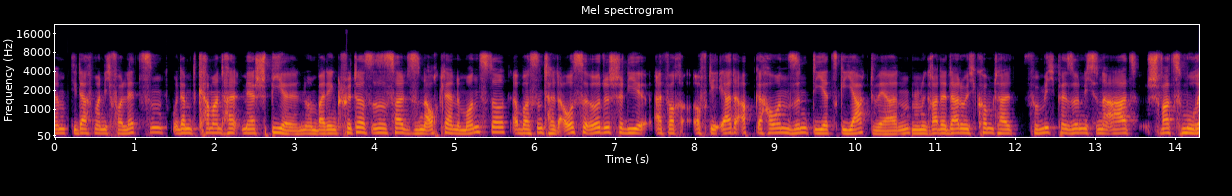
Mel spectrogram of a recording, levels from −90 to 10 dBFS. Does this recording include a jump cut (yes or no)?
yes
